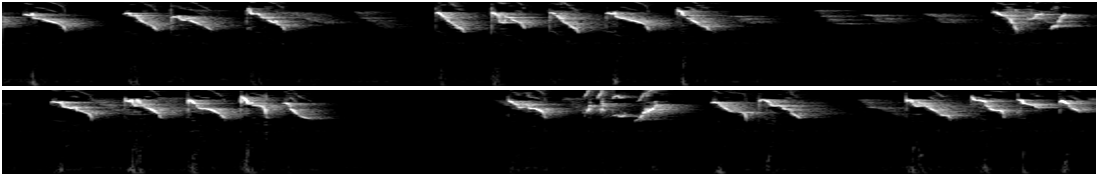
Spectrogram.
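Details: Persistent high twittering from an Oriental white-eye using 'ngalas' song to call out and rile rivals: dense runs of quick, falling buzzy whistles, broken by short pauses, with scattered low knocks.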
